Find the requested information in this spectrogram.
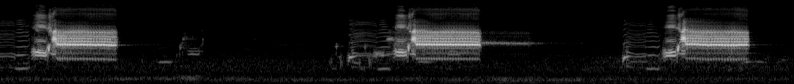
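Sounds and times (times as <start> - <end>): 
red-winged blackbird calling in early spring: 0.0 - 1.2, 3.4 - 5.4, 6.2 - 7.7.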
